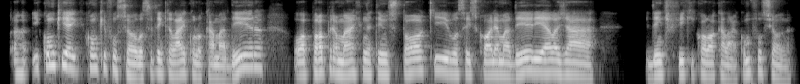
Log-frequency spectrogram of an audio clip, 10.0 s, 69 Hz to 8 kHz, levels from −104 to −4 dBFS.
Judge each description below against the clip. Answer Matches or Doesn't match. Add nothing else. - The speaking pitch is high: Doesn't match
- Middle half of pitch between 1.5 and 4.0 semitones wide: Matches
